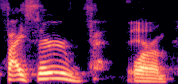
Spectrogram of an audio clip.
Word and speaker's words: Fiserv Forum: How do you say it? Pfizer? – Fiserv Forum.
